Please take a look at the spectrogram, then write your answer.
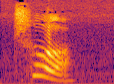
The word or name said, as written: che4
